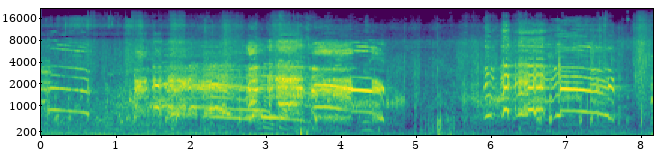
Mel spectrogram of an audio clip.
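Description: Several fighting roosters and a young stag crow loudly and close by at a gamefowl seller's yard, with overlapping crows and clucks in quick succession.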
